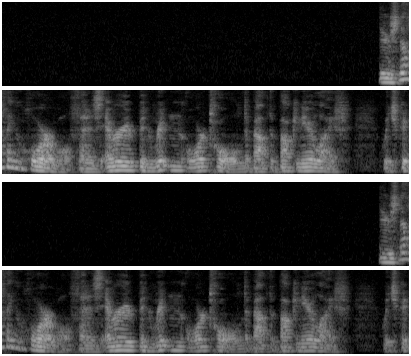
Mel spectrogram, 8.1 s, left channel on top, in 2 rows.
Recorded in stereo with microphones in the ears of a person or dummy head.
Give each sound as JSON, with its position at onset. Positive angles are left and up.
{"t": 3.8, "sound": "a man speaking", "side_deg": -10, "distance_m": 1.5}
